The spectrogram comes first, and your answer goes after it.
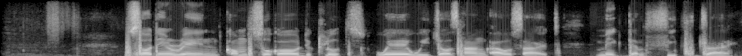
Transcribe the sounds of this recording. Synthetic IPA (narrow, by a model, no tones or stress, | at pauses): sɔd̃nɹẽnkʰɔ̃msokɔldəkʰlodswɛwid͡ʒɔsthãŋɡaʊtsaɪd̥ | mek̚dɛ̃mfitdɹaɪ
